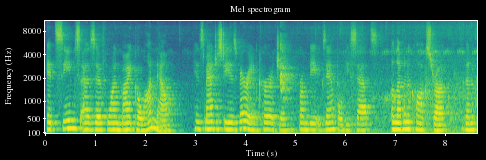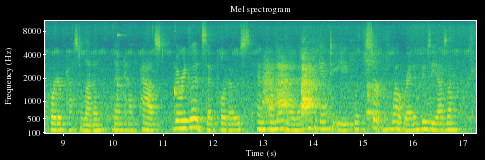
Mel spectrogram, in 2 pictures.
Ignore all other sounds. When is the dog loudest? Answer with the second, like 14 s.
14 s.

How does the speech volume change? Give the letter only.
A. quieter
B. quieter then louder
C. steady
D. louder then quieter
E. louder
C.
